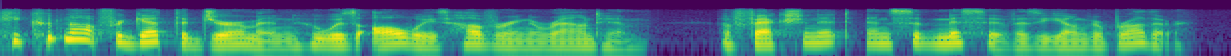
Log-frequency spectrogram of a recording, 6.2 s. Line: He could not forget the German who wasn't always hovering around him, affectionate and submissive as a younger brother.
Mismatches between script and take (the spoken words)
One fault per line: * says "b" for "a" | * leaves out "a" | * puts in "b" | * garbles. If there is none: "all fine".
* says "was" for "wasn't"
